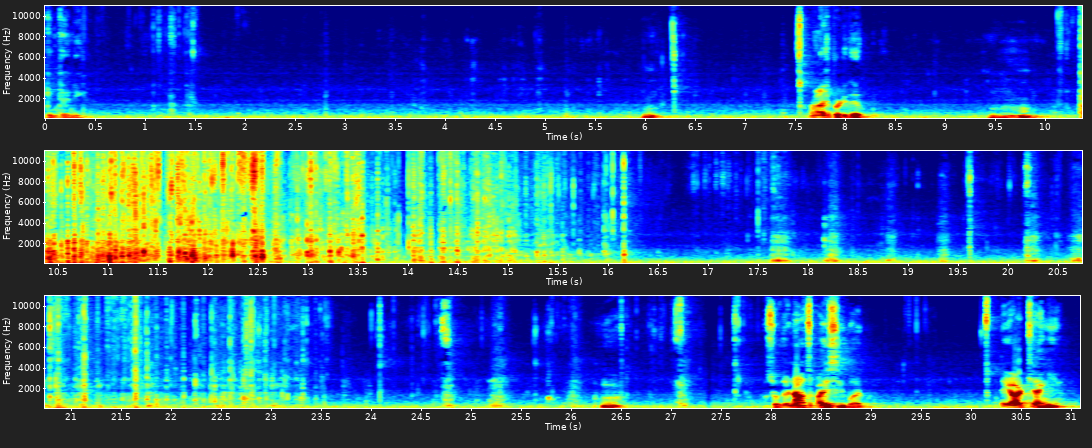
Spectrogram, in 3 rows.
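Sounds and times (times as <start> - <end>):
hand rummaging in chip bag: 10.3 - 16.4, 20.8 - 23.6
plastic snack bag crinkling: 10.3 - 17.7, 20.6 - 23.8.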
